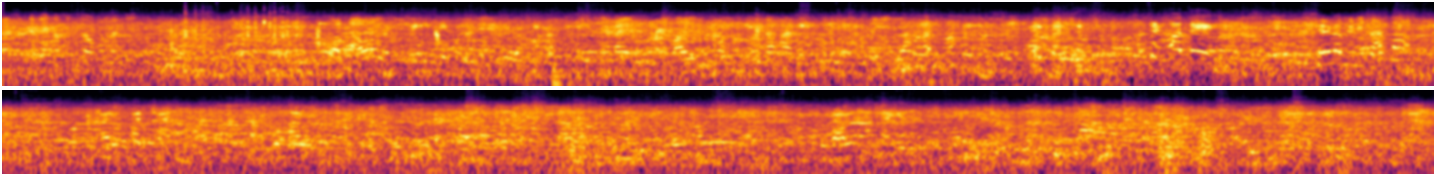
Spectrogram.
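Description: A crowd of people chatters in the background of a large, busy hall.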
